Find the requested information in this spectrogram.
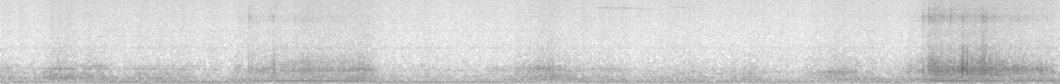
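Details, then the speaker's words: Soft, low, rattling snores repeating with each breath in a quiet room, from a sleeping pet called baby that is told to stop snoring and wake up; H suggests a dog. "Chega de roncar, baby. Baby. Chega de roncar."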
